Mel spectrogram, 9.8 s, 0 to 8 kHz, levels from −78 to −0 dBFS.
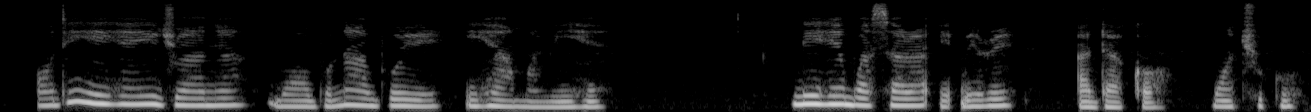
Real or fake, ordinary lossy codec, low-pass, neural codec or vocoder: real; none; 7.2 kHz; none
